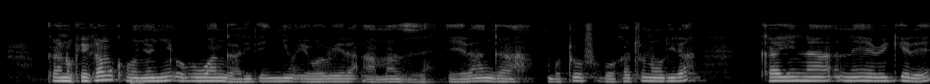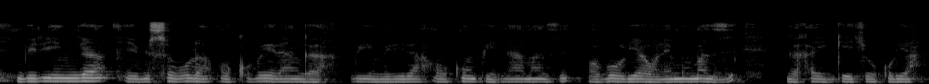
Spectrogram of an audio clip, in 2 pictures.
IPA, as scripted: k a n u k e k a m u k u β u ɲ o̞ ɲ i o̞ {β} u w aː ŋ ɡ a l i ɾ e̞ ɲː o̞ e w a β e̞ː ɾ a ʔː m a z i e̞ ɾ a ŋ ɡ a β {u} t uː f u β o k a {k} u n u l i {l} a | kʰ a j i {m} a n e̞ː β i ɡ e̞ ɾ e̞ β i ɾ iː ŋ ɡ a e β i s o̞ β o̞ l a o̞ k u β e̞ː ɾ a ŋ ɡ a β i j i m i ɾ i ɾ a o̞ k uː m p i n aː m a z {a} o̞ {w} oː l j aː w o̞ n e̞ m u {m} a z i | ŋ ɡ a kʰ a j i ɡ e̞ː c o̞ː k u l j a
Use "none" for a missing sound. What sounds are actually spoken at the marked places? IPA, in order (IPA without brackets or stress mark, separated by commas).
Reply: β, u, t, ɾ, n, i, β, m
